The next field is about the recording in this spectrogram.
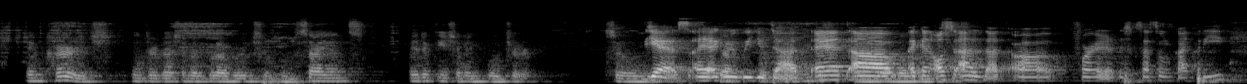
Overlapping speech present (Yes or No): Yes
